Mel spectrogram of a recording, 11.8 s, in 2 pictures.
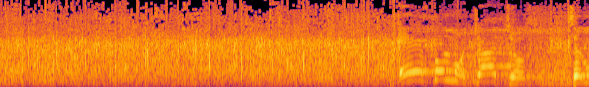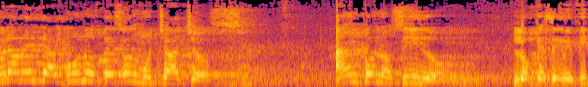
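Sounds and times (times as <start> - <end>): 
young people applauding each other: 0.0 - 6.2
speech: 4.7 - 8.3, 9.2 - 11.7.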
